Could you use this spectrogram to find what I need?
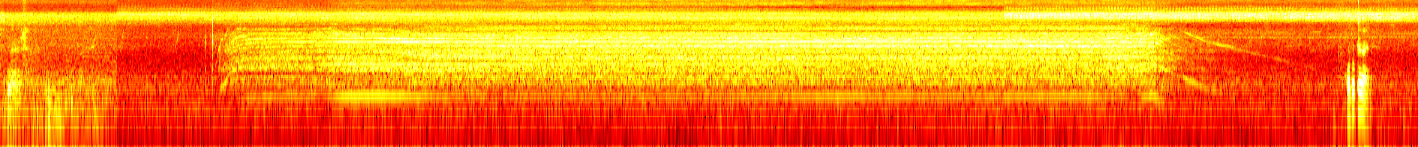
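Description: Honeybees buzz softly around a hive.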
